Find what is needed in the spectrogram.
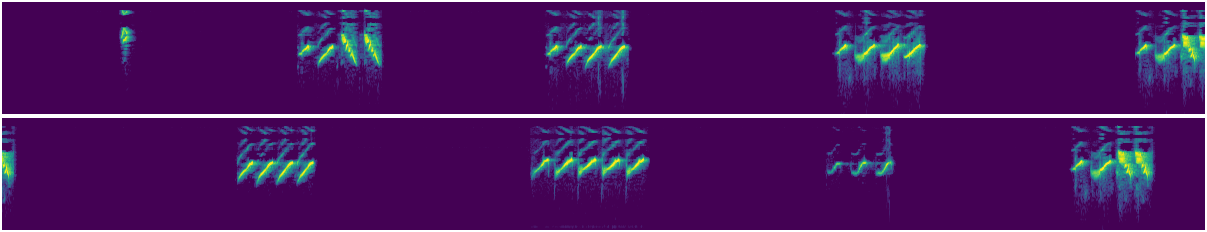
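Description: A double-collared seedeater (coleiro / papa-capim) singing the 'tui-tui zel-zel' song type: short, high phrases of four to six quick notes, each sliding downward, repeated about every three seconds. One phrase near the end is shorter and quieter.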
